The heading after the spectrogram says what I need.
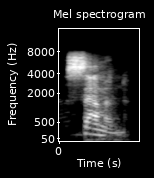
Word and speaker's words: salmon: known or KN we have L uh B um for example L salmon the fish yeah or um what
